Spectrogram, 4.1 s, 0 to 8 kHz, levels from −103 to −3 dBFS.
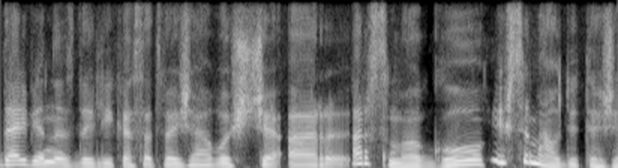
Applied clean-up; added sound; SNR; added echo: neural mask model Resemble Enhance denoiser.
